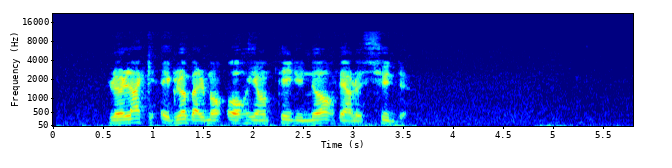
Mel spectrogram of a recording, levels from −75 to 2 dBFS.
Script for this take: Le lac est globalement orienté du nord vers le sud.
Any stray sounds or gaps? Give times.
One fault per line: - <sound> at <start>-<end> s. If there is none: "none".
none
